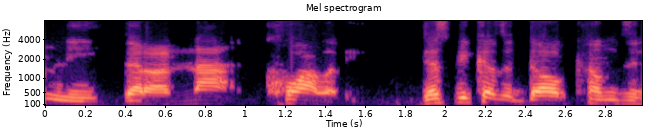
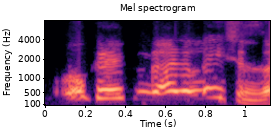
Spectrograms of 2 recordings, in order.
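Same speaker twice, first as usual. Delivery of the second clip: much higher, mock-cheerful okay, congratulations; sarcastic congratulations. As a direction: brush him off with fake cheer. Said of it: "I'm like".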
